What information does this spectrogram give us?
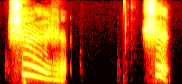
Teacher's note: which is a falling tone it goes from high all the way to low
